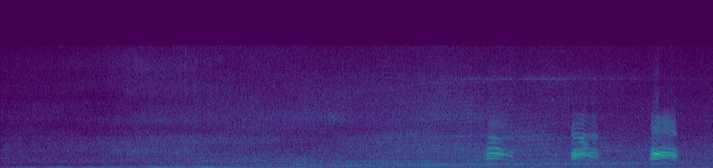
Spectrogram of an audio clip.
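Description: A crow that is regularly fed caws three times in the second half, harsh calls spaced about a second apart, over a steady low rumble like passing traffic or an engine.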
